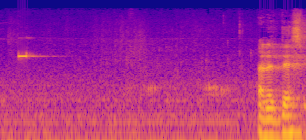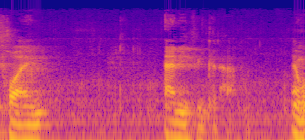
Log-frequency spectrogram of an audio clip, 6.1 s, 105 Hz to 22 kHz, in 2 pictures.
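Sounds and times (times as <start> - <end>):
electronic timer beep as a coffee brewing timer is started: 0.2 - 0.7
speech: 2.6 - 3.6, 4.7 - 6.0.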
